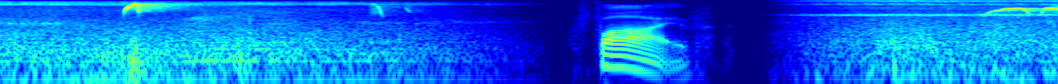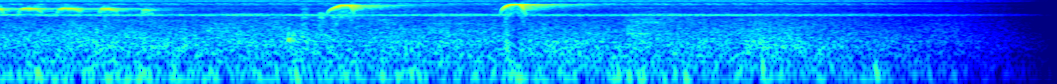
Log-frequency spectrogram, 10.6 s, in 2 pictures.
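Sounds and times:
Olive-faced Flatbill calling: 0.0 - 2.5, 4.2 - 10.0
insects: 0.0 - 2.6, 3.9 - 10.5
speech: 3.0 - 3.6.

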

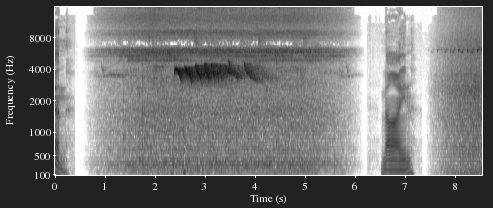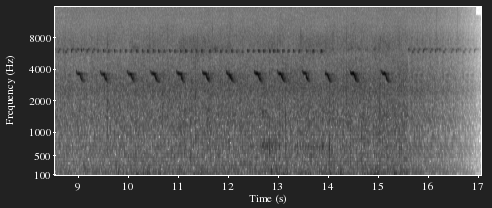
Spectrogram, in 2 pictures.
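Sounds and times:
speech: 0.0 - 0.4, 6.5 - 7.2
background hiss: 0.7 - 6.0, 7.6 - 17.0
steady high insect drone: 0.7 - 6.1, 7.6 - 17.0
Golden-faced tyrannulet chattering: 2.3 - 4.5, 8.8 - 15.3.

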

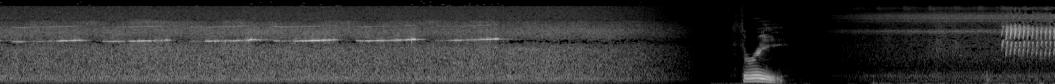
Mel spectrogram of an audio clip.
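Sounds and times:
Banded Antbird whistles: 0.0 - 5.1
background hiss: 0.0 - 6.9, 8.0 - 10.5.

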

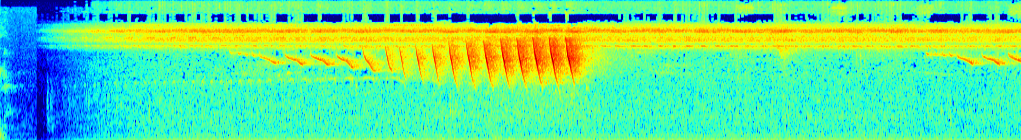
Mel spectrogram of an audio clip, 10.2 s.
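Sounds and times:
buff-rumped warbler singing in the eastern lowlands of South America: 1.0 - 10.2.

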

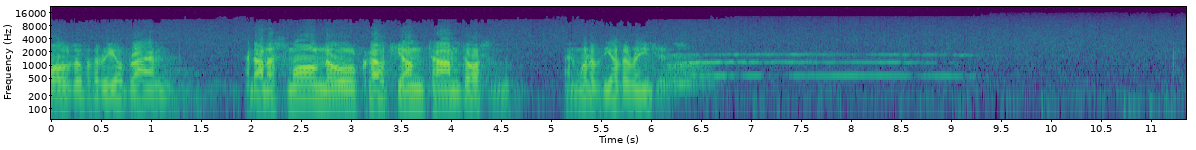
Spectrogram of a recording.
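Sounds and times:
speech: 0.2 - 6.3
coyote howling: 6.2 - 9.4.

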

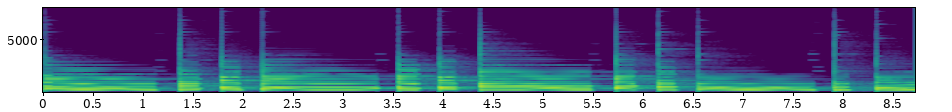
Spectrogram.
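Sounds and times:
Rhodes electric piano: 0.0 - 8.7.

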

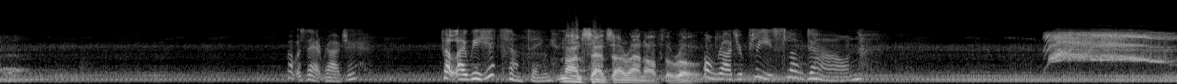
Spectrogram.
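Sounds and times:
speech: 2.9 - 3.8, 4.4 - 8.8
woman screaming: 10.4 - 11.7.

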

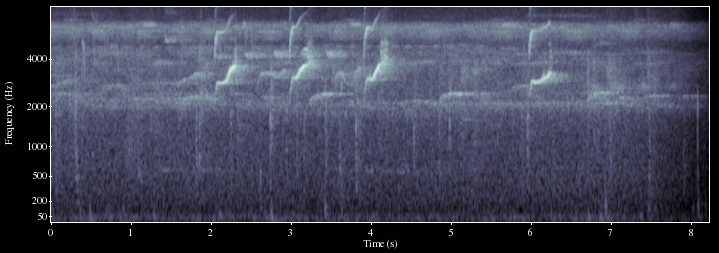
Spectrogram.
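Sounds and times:
Tolmomyias poliocephalus song in South American eastern lowlands: 0.0 - 8.2.

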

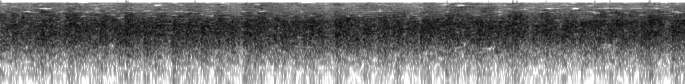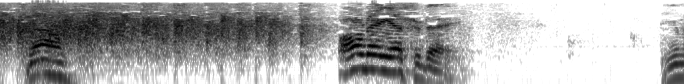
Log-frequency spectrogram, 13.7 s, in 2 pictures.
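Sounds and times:
audience applause: 0.0 - 10.8
speech: 10.3 - 11.5, 13.5 - 13.6.

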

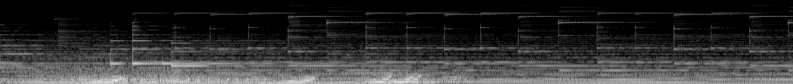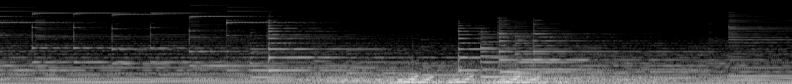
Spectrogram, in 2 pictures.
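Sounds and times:
whales singing: 0.1 - 15.6.

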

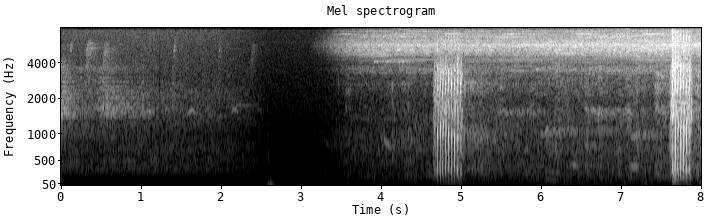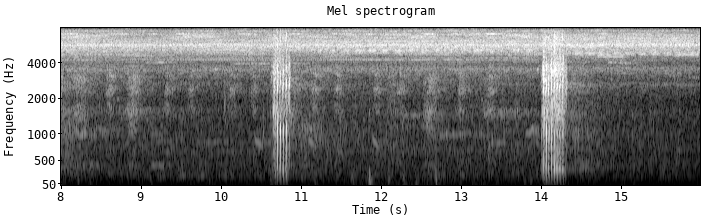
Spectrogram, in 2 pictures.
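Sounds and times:
giant otter in the South American rainforest: 4.6 - 5.1, 10.3 - 14.3.

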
